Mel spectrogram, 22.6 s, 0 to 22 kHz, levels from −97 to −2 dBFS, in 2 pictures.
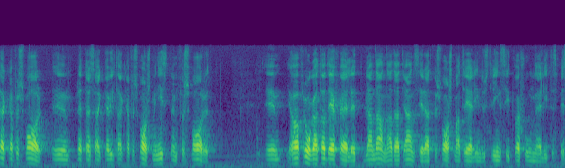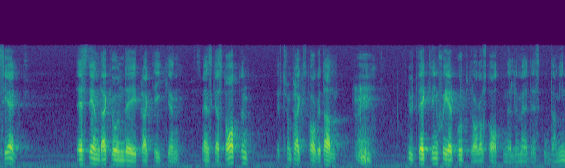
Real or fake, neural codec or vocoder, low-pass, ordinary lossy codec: real; none; 7.2 kHz; none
